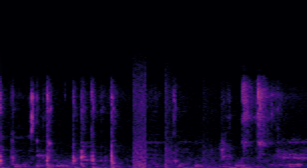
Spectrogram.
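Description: Faint, irregular tapping of a laptop keyboard: a scatter of light keystrokes and clicks.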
